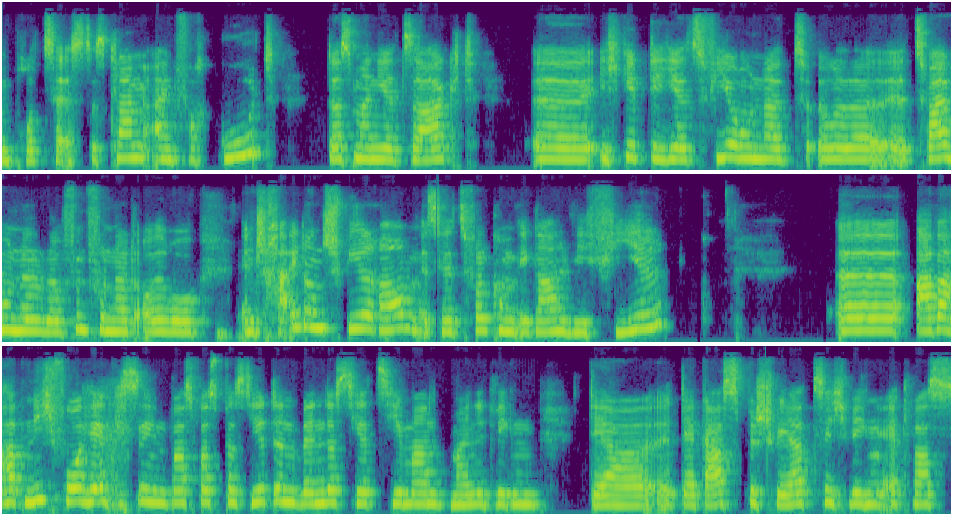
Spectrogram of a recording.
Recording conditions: video call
